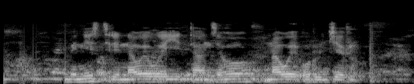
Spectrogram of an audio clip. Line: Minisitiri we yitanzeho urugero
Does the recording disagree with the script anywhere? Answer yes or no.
yes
